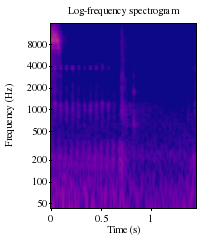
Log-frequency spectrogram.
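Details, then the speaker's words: Spectra S2 electric breast pump switched on after plugging in: soft rapid rhythmic mechanical pulsing of a small motor as the membrane moves; pump running normally. "so obviously once you plug it in you will be able to hit the power button and you can hear it"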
